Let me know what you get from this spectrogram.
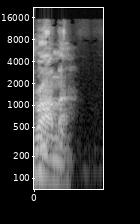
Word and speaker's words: Rama: It's Rama. – Rama, yeah.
